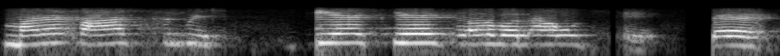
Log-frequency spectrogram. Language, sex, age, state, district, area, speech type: Gujarati, female, 60+, Gujarat, Kheda, rural, conversation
